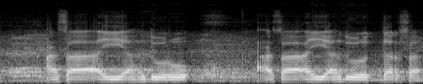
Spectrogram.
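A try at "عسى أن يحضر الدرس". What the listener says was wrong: Buang waw jamaahnya. Jangan asau tapi asa ayyahdurud darsa.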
